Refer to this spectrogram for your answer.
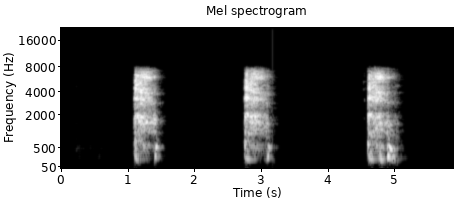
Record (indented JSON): {
  "three_cough_length": "5.9 s",
  "three_cough_amplitude": 32768,
  "three_cough_signal_mean_std_ratio": 0.37,
  "survey_phase": "beta (2021-08-13 to 2022-03-07)",
  "age": "45-64",
  "gender": "Female",
  "wearing_mask": "No",
  "symptom_cough_any": true,
  "symptom_runny_or_blocked_nose": true,
  "symptom_fatigue": true,
  "symptom_other": true,
  "symptom_onset": "5 days",
  "smoker_status": "Current smoker (e-cigarettes or vapes only)",
  "respiratory_condition_asthma": true,
  "respiratory_condition_other": false,
  "recruitment_source": "Test and Trace",
  "submission_delay": "1 day",
  "covid_test_result": "Positive",
  "covid_test_method": "RT-qPCR",
  "covid_ct_value": 21.1,
  "covid_ct_gene": "ORF1ab gene"
}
